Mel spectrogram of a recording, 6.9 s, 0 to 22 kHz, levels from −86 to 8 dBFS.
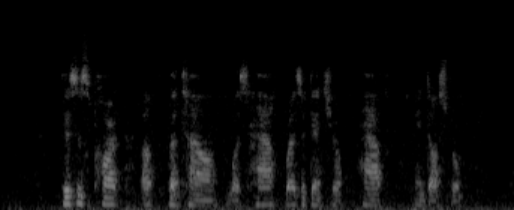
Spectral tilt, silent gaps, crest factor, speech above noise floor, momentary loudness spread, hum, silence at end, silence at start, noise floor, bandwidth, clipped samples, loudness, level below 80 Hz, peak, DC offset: -5 dB/octave; none; 20 dB; 27 dB; 14 LU; none; 0.35 s; 0.25 s; -74 dBFS; 16.5 kHz; under 0.1%; -47 LUFS; -74 dBFS; -30 dBFS; under 0.1%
